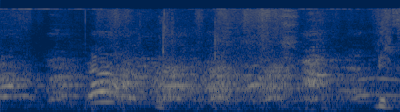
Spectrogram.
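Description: A man's frantic, high-pitched voice, crying out and whimpering in panic without clear words.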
